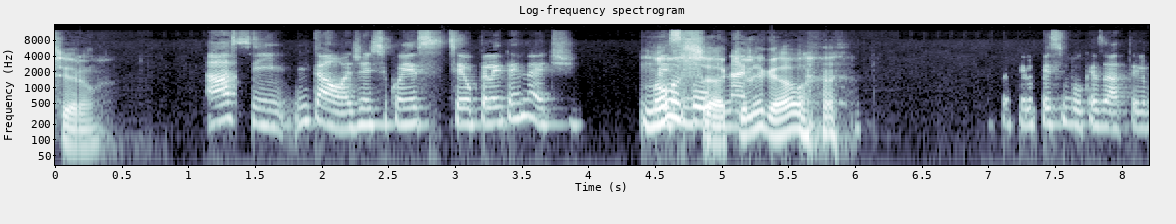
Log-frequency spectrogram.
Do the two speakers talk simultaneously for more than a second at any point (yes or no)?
no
